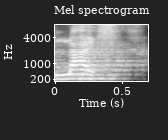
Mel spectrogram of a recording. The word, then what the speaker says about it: live: Động từ thì chúng ta sẽ đọc là live, còn tính từ chúng ta đọc là life.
